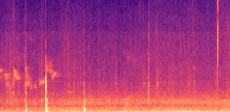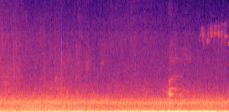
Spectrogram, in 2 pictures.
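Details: Honey bees in an apiary beehive opened for inspection, with drone cells visible; a steady low droning hum runs throughout, swelling slightly toward the end, broken by a few sharp clicks and handling knocks.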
